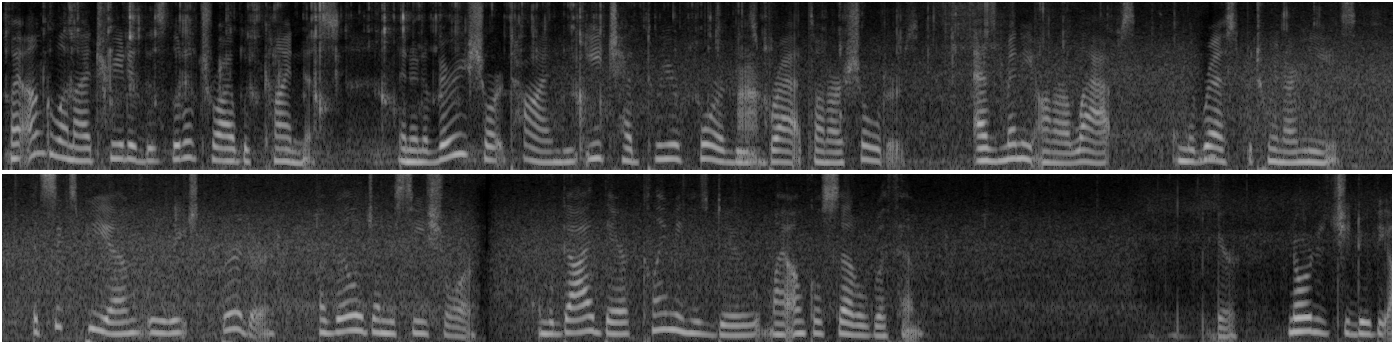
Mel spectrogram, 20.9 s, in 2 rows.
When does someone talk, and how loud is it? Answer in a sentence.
The talking can be heard from 0.1 to 17.4 s, at a steady volume; and briefly from 19.6 to 20.8 s.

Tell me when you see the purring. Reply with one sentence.
The purring can't be heard in this clip.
